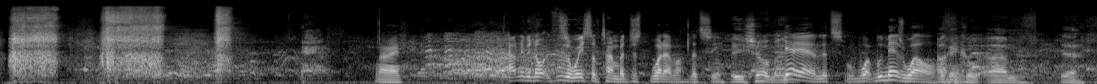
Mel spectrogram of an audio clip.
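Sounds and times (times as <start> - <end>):
person blowing their nose: 0.0 - 2.5
laughter: 0.8 - 10.9
speech: 3.8 - 4.2, 5.1 - 10.9.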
